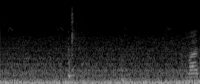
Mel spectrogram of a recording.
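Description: Steady low hum of an idling diesel truck engine, with one short metallic click about two-thirds of a second in.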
